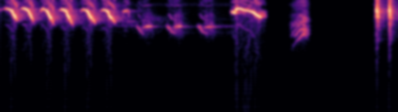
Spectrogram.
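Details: Male bar-winged prinia in energetic song: six rapid, evenly spaced buzzy chirps, then a few lower whistled notes, one loud sweeping note and a brief rising call. Clean recording.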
